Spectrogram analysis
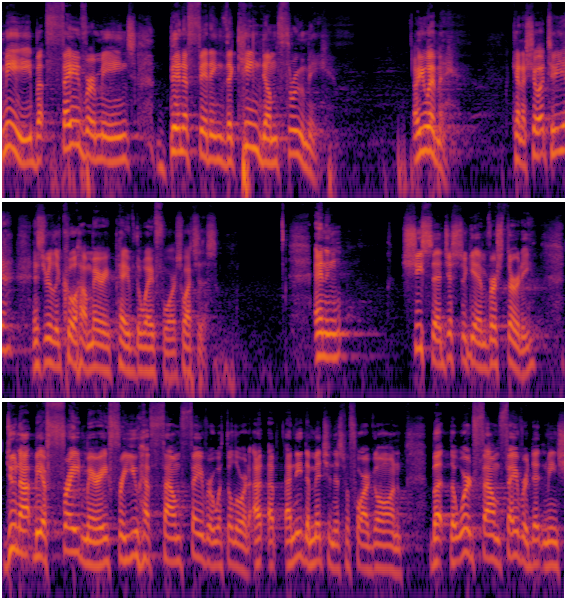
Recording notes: live from our 10am service at our Alpharetta campus on Sunday, December 17th!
